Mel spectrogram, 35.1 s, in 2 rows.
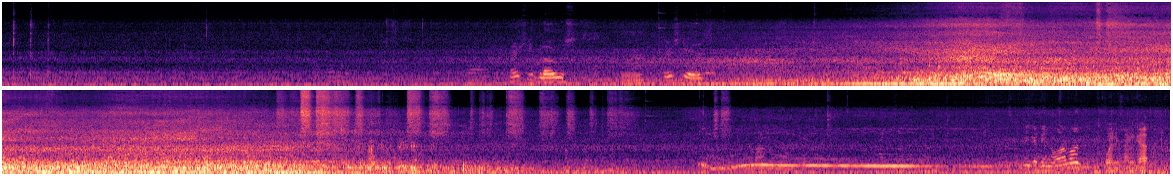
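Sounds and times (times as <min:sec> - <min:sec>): wheels rumbling on rails: 0:00.0 - 0:35.0
low engine drone: 0:11.8 - 0:35.0.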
